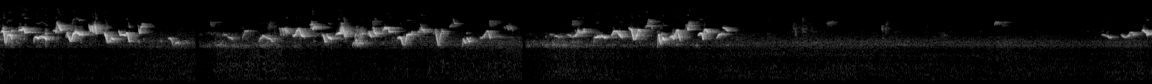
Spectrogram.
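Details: Painted bunting pouring out several lively phrases of high, jumbled warbling notes, each a couple of seconds long with short gaps, followed by near silence and a final brief burst.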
